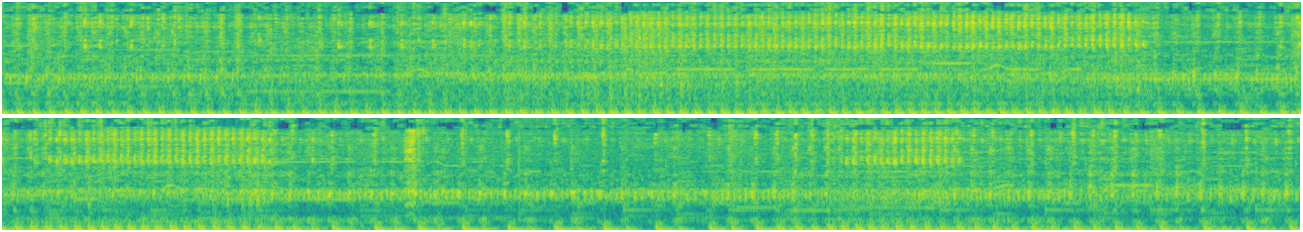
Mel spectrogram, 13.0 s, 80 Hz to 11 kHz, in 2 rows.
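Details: Yamaha Mio bored up to 150cc with standard parts, freshly assembled, first start test (previously rough, worse when hot): loud, steady single-cylinder putter with a throaty exhaust, no knocks or rattles; normal idle.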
